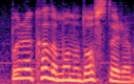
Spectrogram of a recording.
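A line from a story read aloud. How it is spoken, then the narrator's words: Plain. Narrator (Turkish): dedi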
